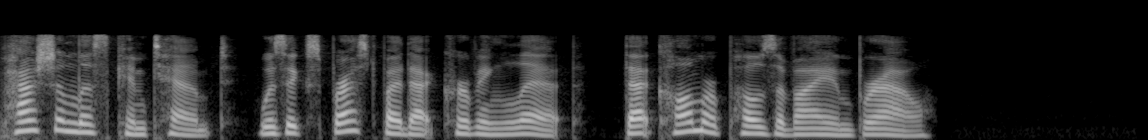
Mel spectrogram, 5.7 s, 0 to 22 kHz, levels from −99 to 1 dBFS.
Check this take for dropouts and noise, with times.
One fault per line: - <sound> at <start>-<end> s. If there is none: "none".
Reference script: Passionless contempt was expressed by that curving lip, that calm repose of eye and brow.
none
